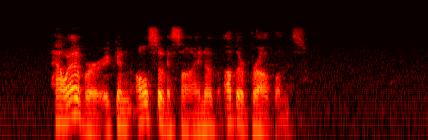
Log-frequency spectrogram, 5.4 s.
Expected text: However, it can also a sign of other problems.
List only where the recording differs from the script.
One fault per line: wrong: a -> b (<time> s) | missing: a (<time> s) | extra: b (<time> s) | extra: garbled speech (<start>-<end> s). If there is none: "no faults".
no faults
